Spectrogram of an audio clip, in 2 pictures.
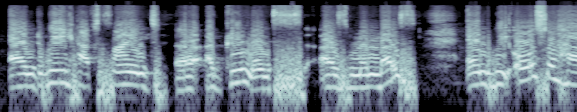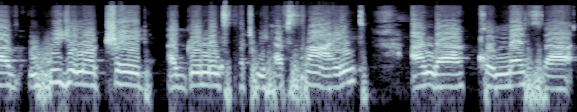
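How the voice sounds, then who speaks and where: Slow-paced Zambian presenter, sex unclear. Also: mid-range voice, poor audio. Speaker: government trade official and presenter. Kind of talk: formal slide presentation.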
